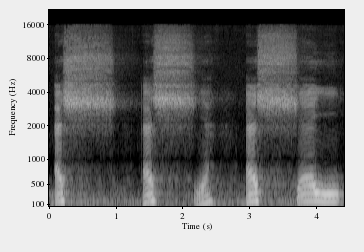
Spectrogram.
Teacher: huruf syin itu dimiliki sifat tafasyi, mengalir nafas dan angin. As anginnya bertebaran di dalam asyai.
